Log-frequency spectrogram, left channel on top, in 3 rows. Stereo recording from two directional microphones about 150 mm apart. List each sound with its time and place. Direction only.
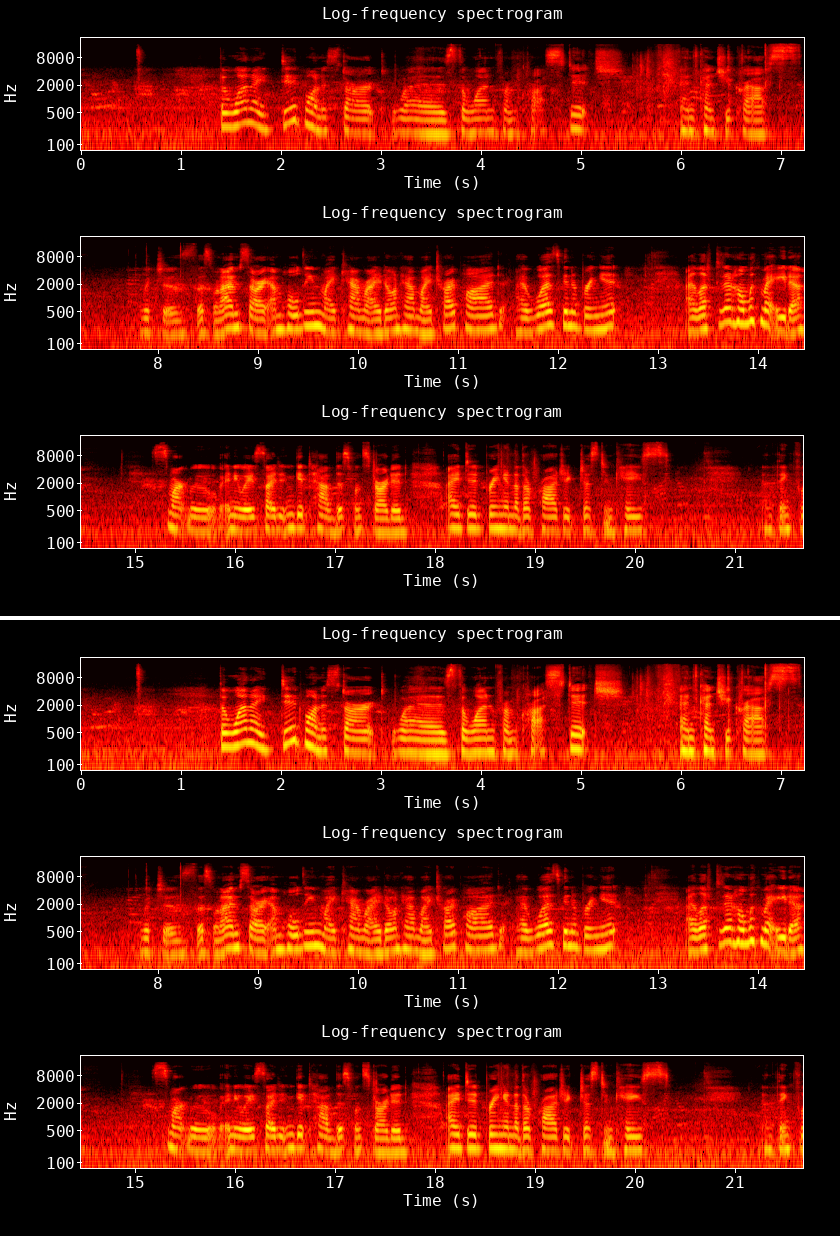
1.4 s a woman's voice: 35° right (ahead or behind)
2.3 s a woman's voice: centre (ahead or behind)
5.9 s a woman's voice: 5° right (ahead or behind)
7.8 s a woman's voice: centre (ahead or behind)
